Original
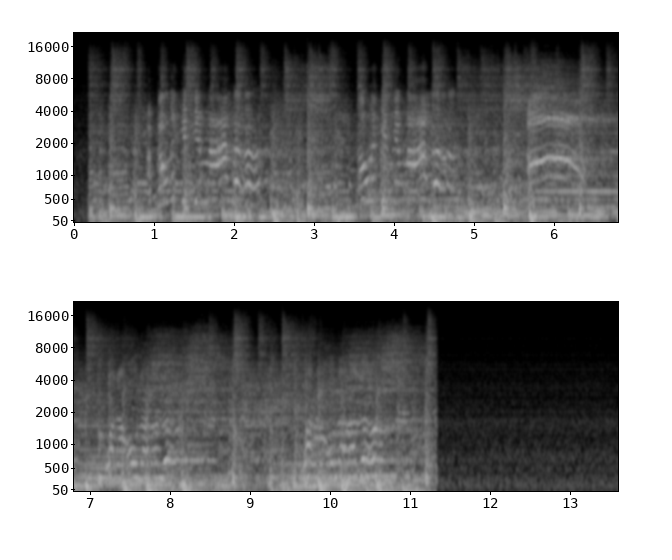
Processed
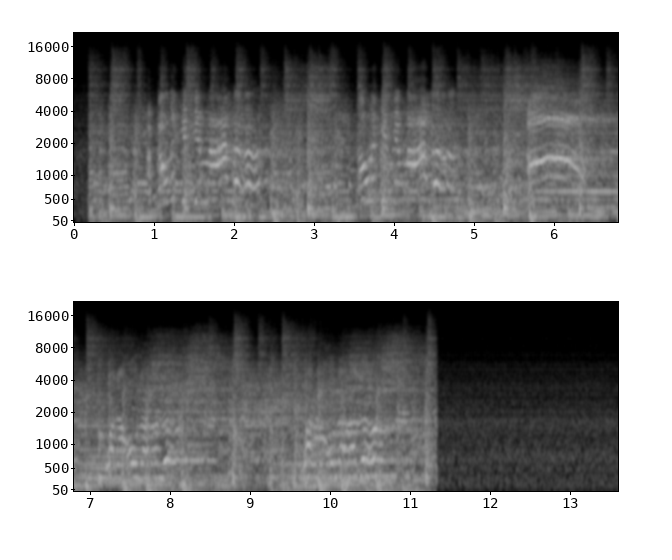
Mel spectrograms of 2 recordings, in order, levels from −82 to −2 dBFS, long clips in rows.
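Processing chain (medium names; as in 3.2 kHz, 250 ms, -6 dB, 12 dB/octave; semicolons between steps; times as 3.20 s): overdrive pedal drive 11 dB, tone 3.7 kHz, clips at -13.5 dBFS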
